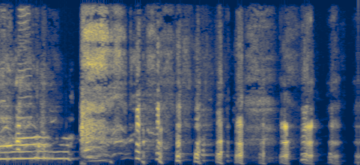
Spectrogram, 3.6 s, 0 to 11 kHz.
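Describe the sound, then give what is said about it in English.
A person mimics an elephant's trumpet with a loud, sustained, nasal blare lasting under a second, followed at once by a burst of rhythmic, pulsing laughter. “And then 3 seconds later, they just heard an elephant go...”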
